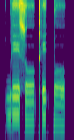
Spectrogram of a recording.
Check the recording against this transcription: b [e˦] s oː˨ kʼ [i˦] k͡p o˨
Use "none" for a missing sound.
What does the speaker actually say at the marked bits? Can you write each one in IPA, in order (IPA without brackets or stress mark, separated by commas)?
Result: e˦, e˦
